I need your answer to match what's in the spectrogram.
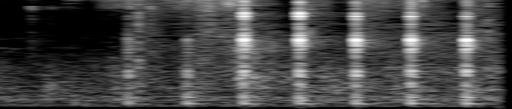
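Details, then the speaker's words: MP engine (oil consumption diagnosis, disassembled) connecting rod rocked by hand: sharp metallic clicks about five per second from big-end free play; said to knock "deg deg deg" at low rpm and tick at mid rpm near crankcase; connecting rod play. "Bro, ini stangnya bunyi. Kena ini. Jadi kalau di RPM bawah dia terdengar suara deg deg deg deg deg deg deg deg gitu."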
